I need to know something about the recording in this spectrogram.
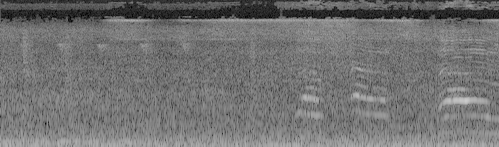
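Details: Mocha, a male pet cat who goes into fighting mode whenever he sees other cats, gives two drawn-out, wavering meows late in the clip, the second louder and rising, over steady low background hum.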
